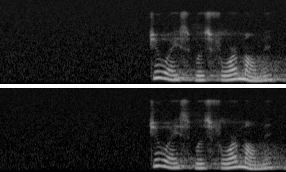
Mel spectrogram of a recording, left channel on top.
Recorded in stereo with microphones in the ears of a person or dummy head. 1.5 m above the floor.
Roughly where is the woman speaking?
Centre.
